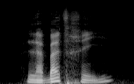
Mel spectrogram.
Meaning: 1. battery 2. percussion, drum kit, battery/batterie 3. battery (electricity storing device) 4. batterie
- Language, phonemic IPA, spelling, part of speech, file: French, /ba.tʁi/, batterie, noun, Fr-batterie.ogg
